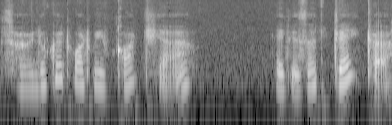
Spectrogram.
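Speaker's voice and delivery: close, hushed whisper. Speaker whispering because an animal is quite close to the car, whispering. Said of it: "And I'm whispering".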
